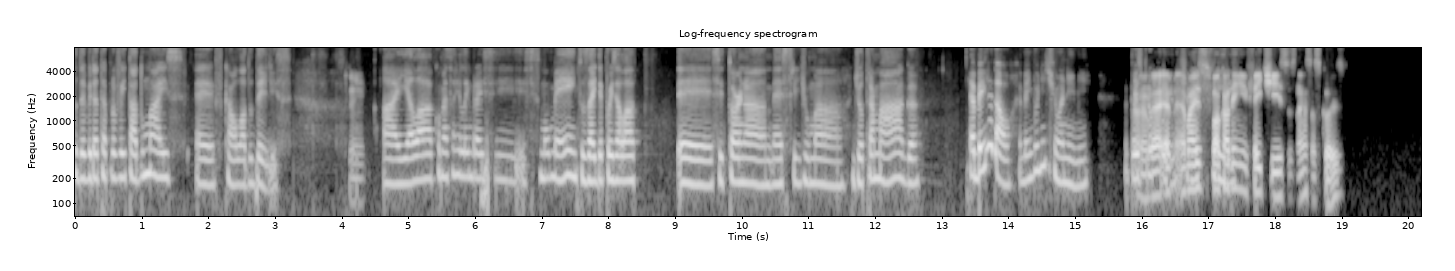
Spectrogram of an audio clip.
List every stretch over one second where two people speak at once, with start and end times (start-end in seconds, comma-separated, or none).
15.9-17.4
